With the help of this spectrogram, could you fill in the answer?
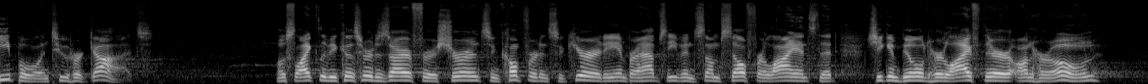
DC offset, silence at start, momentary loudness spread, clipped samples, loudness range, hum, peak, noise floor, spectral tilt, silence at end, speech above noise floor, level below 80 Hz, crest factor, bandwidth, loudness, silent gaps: under 0.1%; 0 s; 11 LU; under 0.1%; 4 LU; none; -4 dBFS; -59 dBFS; -5 dB/octave; 0.5 s; 37 dB; -72 dBFS; 20 dB; 19 kHz; -23 LUFS; none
